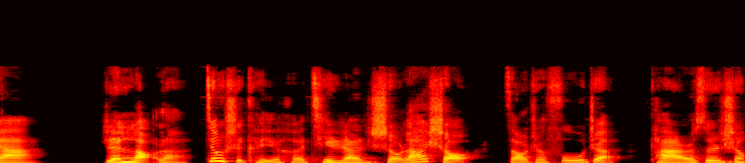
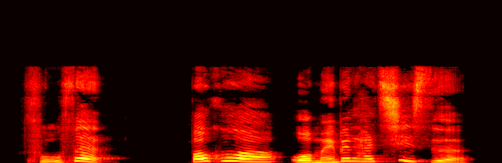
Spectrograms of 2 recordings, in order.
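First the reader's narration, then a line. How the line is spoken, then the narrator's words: Smiling. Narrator (Chinese): 夫人听了一笑，说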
